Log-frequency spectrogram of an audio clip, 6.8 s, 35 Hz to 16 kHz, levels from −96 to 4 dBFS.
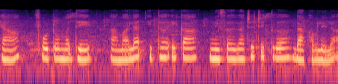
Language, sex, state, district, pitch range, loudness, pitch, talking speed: Marathi, female, Maharashtra, Gondia, 215-240 Hz, -15 LUFS, 225 Hz, 70 wpm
